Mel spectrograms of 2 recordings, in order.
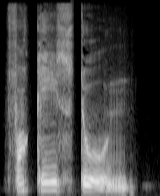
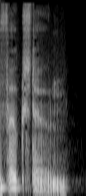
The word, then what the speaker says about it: Folkestone: "Focky Stoon." Her mispronunciation was like sarcasm, and she looked as unimpressed as Trollope's Lady Glencora. There was nothing she wanted so much as to see Folkestone.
